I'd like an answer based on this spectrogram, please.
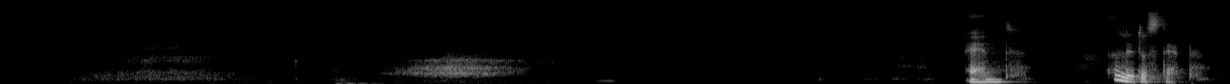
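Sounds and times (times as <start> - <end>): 
slow deep breathing during a guided relaxation: 0.7 - 2.7, 3.5 - 6.2
speech: 9.7 - 10.3, 11.1 - 12.0.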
